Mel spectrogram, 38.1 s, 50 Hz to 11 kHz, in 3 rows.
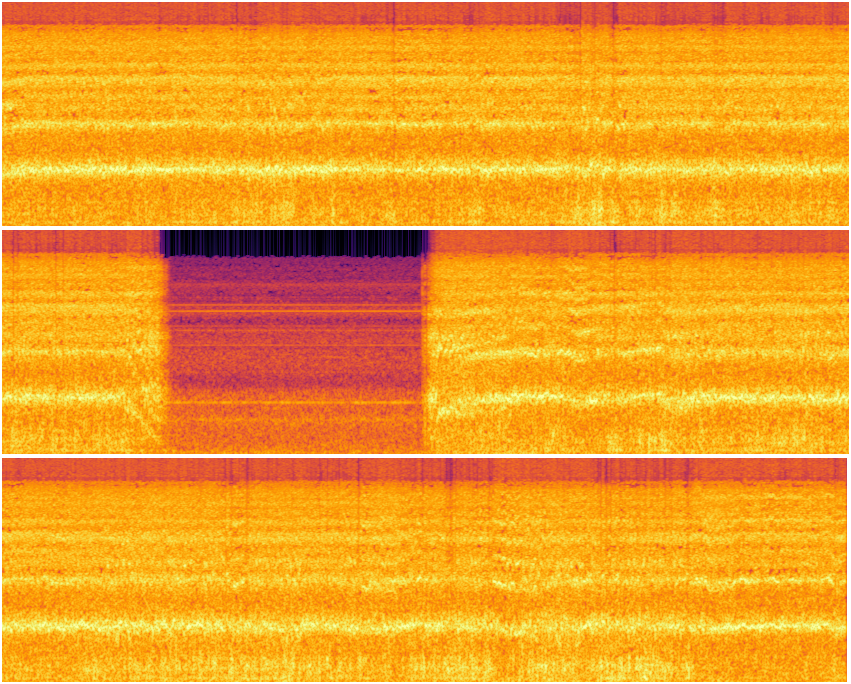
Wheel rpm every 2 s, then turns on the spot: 220, 230, 230, 240, 230, 230, 230, 120, 0, 40, 220, 230, 230, 230, 230, 220, 220, 230, 230.
none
